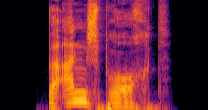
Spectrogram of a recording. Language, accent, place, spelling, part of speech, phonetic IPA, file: German, Germany, Berlin, beansprucht, verb, [bəˈʔanʃpʁʊxt], De-beansprucht.ogg
- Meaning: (verb) past participle of beanspruchen; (adjective) stressed; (verb) inflection of beanspruchen: 1. third-person singular present 2. second-person plural present 3. plural imperative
